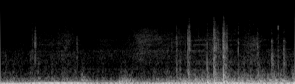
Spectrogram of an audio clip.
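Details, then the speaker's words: 2nd-gen Honda CR-V (2001–2005) on a test drive with a P0135 upstream O2 sensor heater code: deep road rumble with loose, irregular metallic rattles, which the owner thinks is something in the exhaust. "Got a little rattle going on. I think that's something in the exhaust."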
